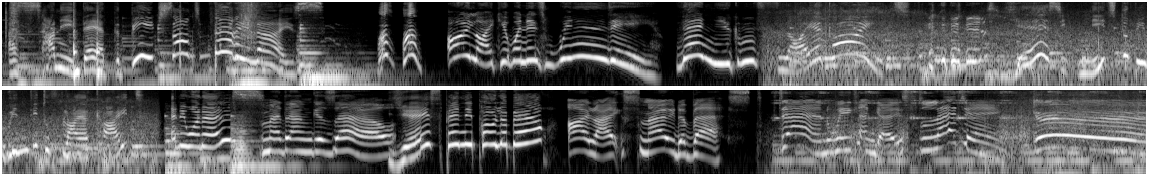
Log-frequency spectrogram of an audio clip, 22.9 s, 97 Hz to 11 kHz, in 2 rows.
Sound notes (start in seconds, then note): 3.7 barking; 9.2 laughing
